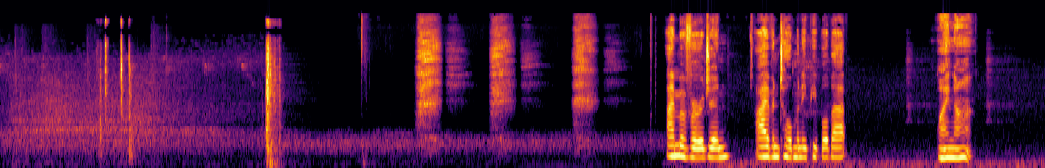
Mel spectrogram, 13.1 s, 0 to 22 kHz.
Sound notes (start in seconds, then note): 3.3 car door slams; 5.2 hyperventilating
